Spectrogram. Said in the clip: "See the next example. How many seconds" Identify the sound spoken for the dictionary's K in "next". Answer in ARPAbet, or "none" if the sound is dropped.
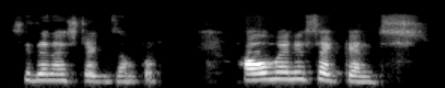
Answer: none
